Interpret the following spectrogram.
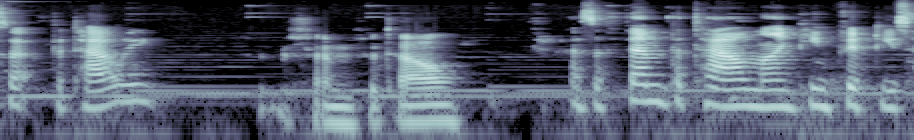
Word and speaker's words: femme fatale: Just more of her passive-aggressive act as a how do you pronounce that? Fatale? Femme fatale.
